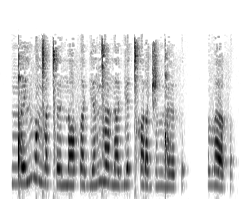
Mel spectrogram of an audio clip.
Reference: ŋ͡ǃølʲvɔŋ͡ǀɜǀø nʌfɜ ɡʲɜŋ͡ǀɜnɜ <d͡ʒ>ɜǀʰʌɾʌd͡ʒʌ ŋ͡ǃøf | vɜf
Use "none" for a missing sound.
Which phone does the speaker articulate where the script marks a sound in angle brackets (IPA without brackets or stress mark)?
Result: ɡʲ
